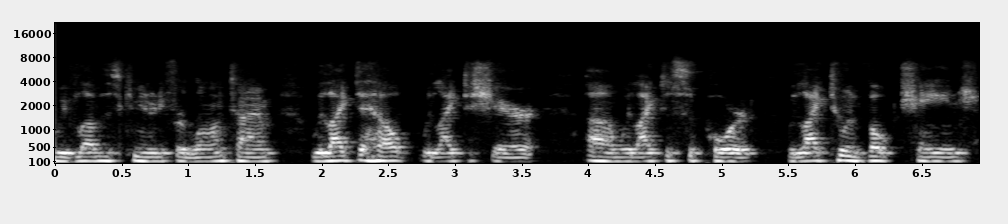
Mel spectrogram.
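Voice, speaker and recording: Somewhat breathy, a man speaks at a moderate pace and medium pitch. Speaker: plumbing business owner. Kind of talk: interview. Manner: halting.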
